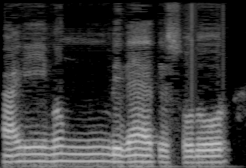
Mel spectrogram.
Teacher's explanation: So here the tanween on the meme, instead of saying alimun, you have to say alimun bidhati as-sudur. And you close the lips, but you do pronounce the gunna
